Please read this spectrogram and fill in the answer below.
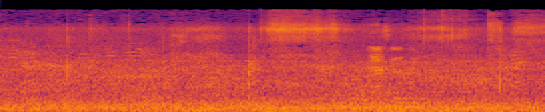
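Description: Steady low rumble of outdoor alley ambience while walking, with faint voices in the background.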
